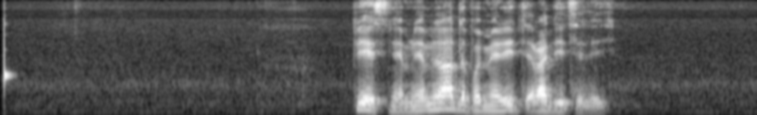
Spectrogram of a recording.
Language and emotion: Russian, neutral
